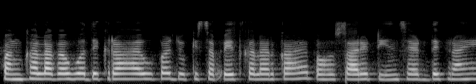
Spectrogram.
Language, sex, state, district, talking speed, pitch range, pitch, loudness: Hindi, female, Madhya Pradesh, Dhar, 225 wpm, 235-250 Hz, 245 Hz, -19 LUFS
